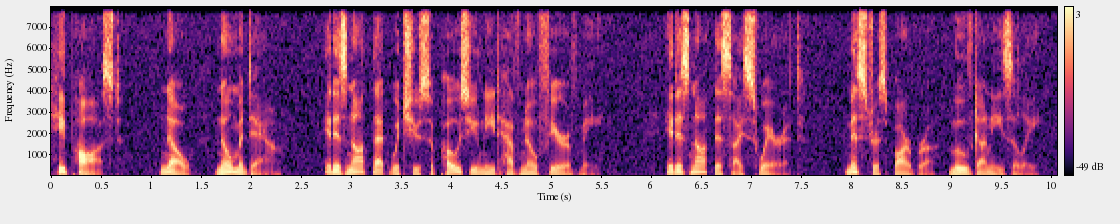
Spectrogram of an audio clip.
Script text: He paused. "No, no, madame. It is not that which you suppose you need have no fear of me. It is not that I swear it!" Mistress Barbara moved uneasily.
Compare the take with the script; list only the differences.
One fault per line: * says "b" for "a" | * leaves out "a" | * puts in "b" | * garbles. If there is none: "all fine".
* says "this" for "that"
